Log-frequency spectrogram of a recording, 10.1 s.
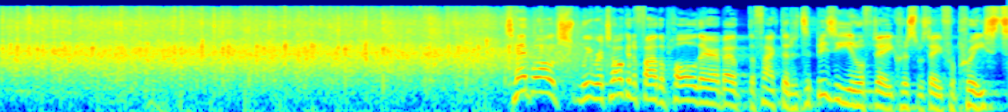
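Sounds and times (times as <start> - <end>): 
audience applause: 0.0 - 6.5
speech: 5.1 - 10.0.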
